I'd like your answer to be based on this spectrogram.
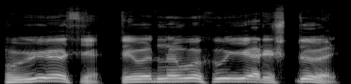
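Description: Brief: swaggering drunk ex-paratrooper, voiced by a man, bassy and crude, slow and smooth. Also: lively intonation, no echo, clean studio sound. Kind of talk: audiobook character voice.

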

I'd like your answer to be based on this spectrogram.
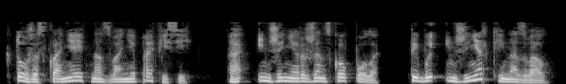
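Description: A man's voice: mid-range voice, big pitch swings, brisk, darkish tone, slightly rough, dry recording, voice pushed up. A man voicing a haughty, furious young woman who shrieks and talks indignantly, in a dull, dry recording.

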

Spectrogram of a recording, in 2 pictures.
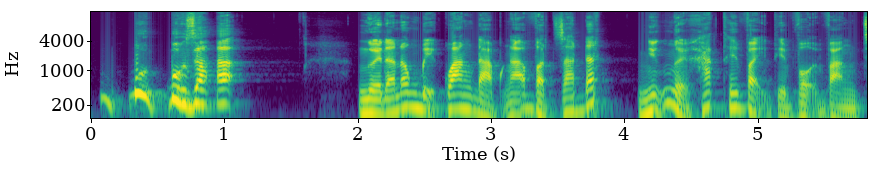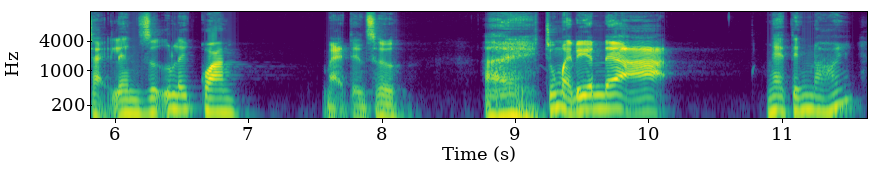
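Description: A man's voice: fairly low pitch, darkish tone. A man narrating a ghost story in a dramatic storytelling manner.

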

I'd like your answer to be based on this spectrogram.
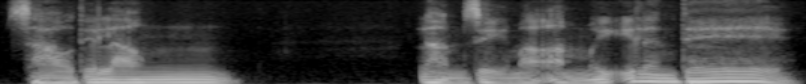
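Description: A man voicing a sick, gruff older brother who coughs and groans. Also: rumbling low, takes it slowly, warm tone, no room sound, studio quality, pitched below the performer's own voice, full character voice. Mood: sick grumbling.

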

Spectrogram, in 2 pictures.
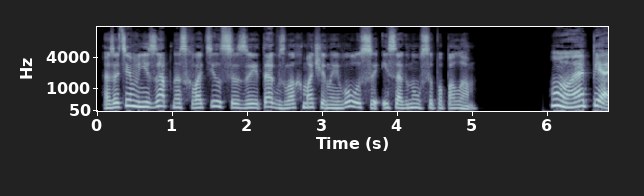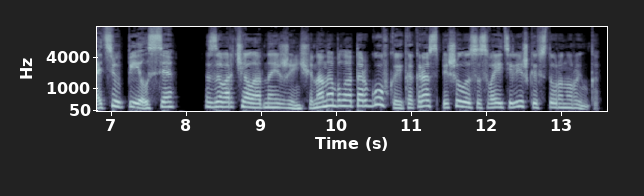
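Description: A woman narrating a novel in a measured, even storytelling voice. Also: on the low side, no echo, studio quality. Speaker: audiobook narrator. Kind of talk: scripted narration.

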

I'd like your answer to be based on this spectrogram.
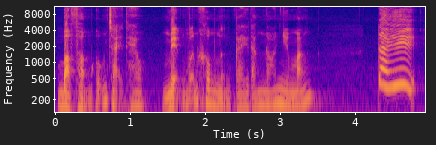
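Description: Dramatic man narrating, wildly expressive. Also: medium pitch, moderate pace, slightly rough. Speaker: audiobook narrator.

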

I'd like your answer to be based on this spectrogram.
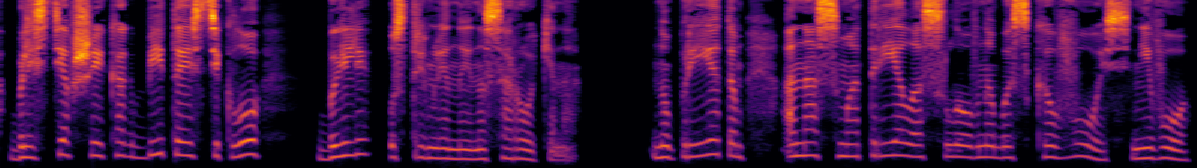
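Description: Brief: woman audiobook narrator, even storytelling read, mid pitch, dry close mic. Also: dry recording. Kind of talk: scripted narration of a crime novel.

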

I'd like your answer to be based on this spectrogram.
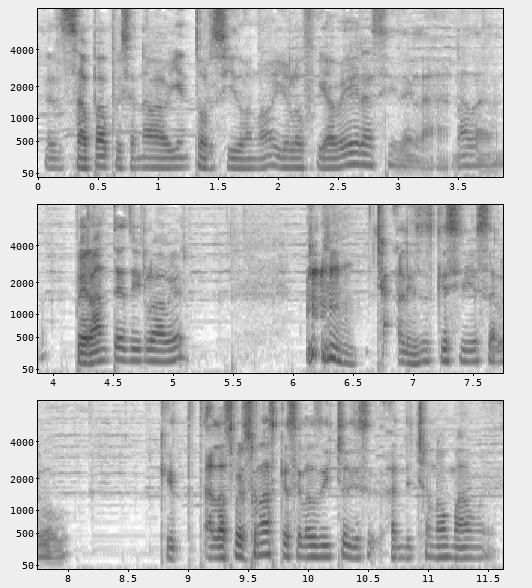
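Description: A man's voice: mid-range voice, fairly even intonation, moderate pace, gravelly, dark tone, faint music behind. A Mexican man hosting a homemade radio show, telling a personal story in a rambling, slangy way full of fillers. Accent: Mexican Spanish. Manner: slangy, rambling, many fillers and tag questions. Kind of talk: casual storytelling monologue.

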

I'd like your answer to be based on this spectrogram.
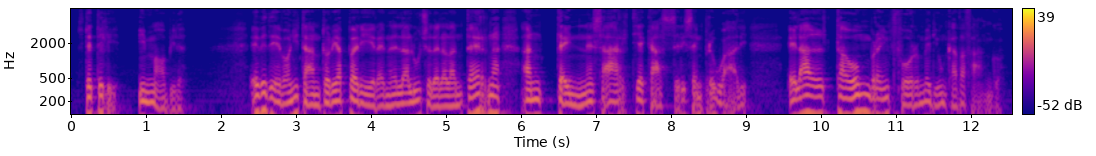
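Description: A man narrating a literary audiobook in a measured, expressive way. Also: deep voice, vocal fry. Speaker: audiobook reader.

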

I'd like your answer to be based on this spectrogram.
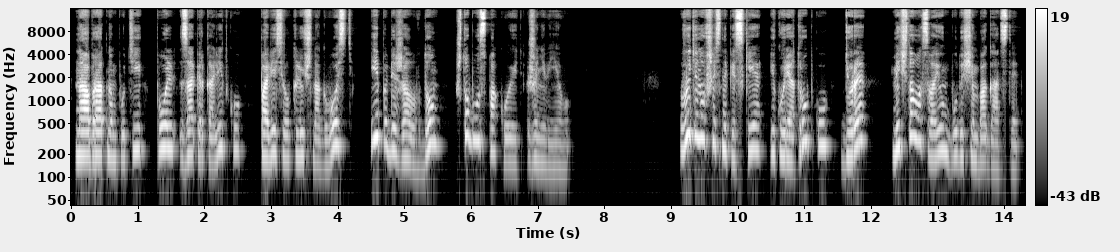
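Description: Woman, audiobook narrator, dramatic adventure reading, expressive. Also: mid-range voice, a little slow. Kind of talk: scripted narration.

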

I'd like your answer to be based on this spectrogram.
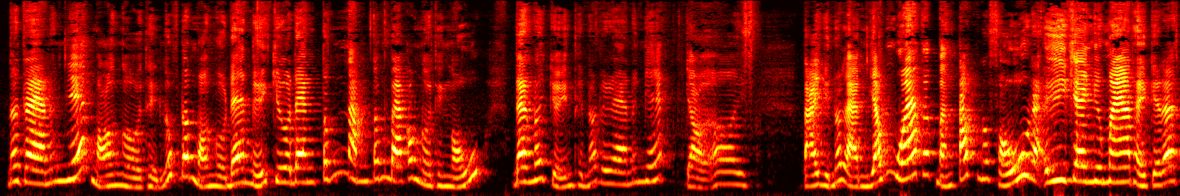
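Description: Woman, casual ghost-story teller, chatty with her listeners; fairly high voice. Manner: chatty, addresses listeners directly.

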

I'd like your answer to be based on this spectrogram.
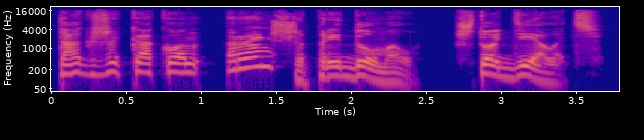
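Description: A man reading a novel aloud, voicing a bitter, sharp-tongued young woman with a raised, biting voice. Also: mid-range voice, very animated, normal speed, dry recording, studio quality, pitched above the performer's own voice. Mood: scornful. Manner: scornful, biting.

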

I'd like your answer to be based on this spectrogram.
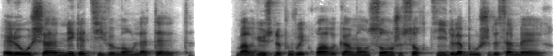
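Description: A woman narrating a classic novel as an audiobook in a measured, deliberate way. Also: low voice, a little mellow. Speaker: audiobook reader.

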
